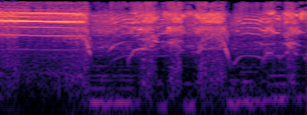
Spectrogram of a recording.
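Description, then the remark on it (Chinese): Loud, shrill screaming like an excited fan, a long sustained shriek with wavering pitch and a few gasping breaks, piercing and relentless with no talking. “我的妈呀，这是边生孩子边喊啊！”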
